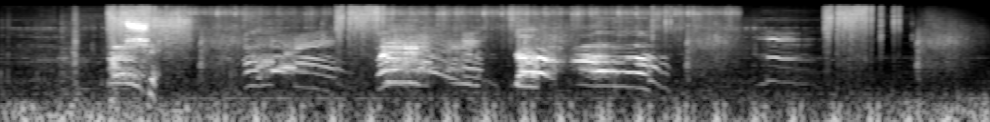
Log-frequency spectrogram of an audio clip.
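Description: Electric arcs crackle and buzz.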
